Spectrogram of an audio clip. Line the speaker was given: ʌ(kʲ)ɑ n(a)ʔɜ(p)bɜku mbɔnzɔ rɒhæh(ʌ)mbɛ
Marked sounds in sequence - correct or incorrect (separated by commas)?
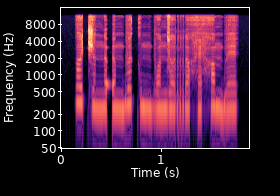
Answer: incorrect, incorrect, incorrect, incorrect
